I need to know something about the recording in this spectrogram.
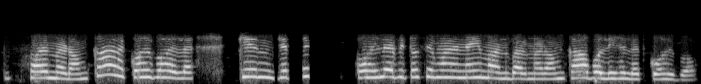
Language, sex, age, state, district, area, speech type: Odia, female, 18-30, Odisha, Kalahandi, rural, conversation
